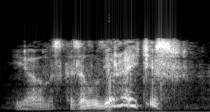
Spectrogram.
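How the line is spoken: Furious shouting. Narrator (Russian): заорал Руни на своих порядком скисших телохранителей

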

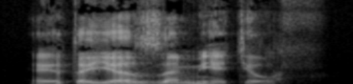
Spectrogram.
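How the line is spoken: Stern, through gritted teeth. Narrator (Russian): сурово процедил сквозь зубы Скуратов

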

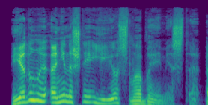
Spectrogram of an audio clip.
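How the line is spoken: Calm answer. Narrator (Russian): ответил я спокойно

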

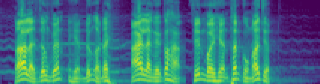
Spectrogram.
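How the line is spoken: Deep commanding shout. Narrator (Vietnamese): bằng giọng hơi trầm quát

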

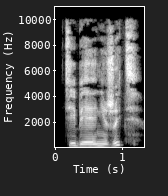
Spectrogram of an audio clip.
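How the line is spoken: Soft menacing. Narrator (Russian): мягко промолвил француз

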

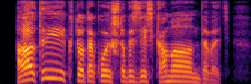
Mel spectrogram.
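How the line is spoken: Man growling. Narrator (Russian): зарычал коротко стриженный блондин

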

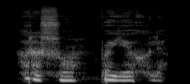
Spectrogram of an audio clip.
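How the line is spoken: Lifeless whisper, then sobbing. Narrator (Russian): безжизненно прошептала и разрыдалась в голос

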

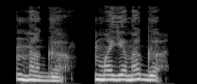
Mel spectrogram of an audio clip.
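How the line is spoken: Feigned casual moan. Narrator (Russian): простонала, словно невзначай

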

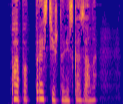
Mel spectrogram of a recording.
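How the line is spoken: Quiet. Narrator (Russian): Лена ... тихо произнесла

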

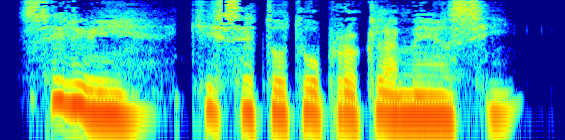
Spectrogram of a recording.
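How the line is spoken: Sighed. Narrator (French): soupira Bérénilde

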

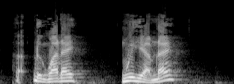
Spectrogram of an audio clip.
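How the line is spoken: Child's warning shout. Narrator (Vietnamese): cậu bé hét

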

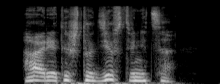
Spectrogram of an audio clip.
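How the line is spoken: Hoarse voice. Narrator (Russian): раздался хриплый голос

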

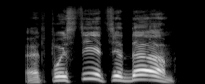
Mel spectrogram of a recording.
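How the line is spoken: Yelled. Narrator (Russian): заорал еще кто-то

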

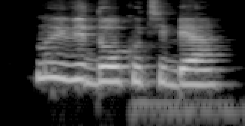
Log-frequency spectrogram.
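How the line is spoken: Giggle. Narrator (Russian): хихикнула

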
